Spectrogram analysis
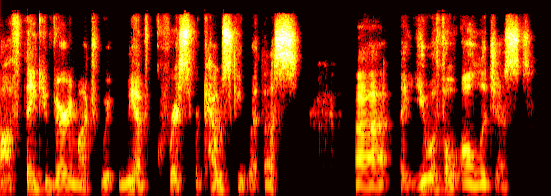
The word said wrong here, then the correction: ufologist: UFOologist, I'm saying that correctly. – No, I'm saying it incorrectly. – Ufologist.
